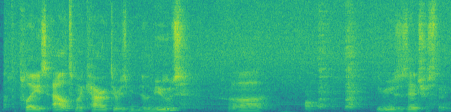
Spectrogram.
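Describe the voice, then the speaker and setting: A man from Long Island with an American accent, an actor talking about his role in a casual, halting way. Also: medium pitch. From Long Island, New York, USA. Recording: roomy with faint noise.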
